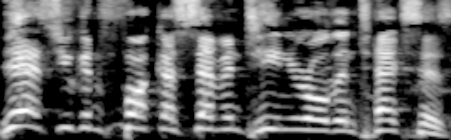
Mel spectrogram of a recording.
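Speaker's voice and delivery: very high, loud screaming outburst. Imagining a listener at home reacting to the episode: imitating someone screaming. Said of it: "screaming at their phone".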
